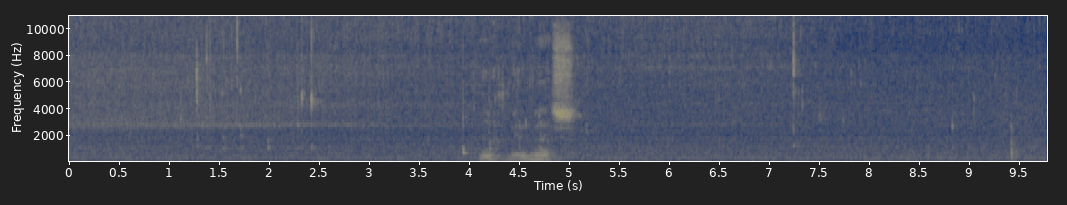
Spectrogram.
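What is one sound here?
Soda pours and fizzes into a glass.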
